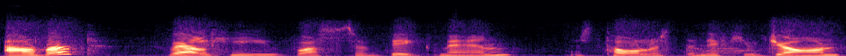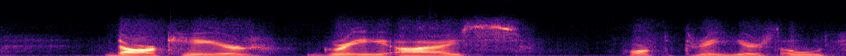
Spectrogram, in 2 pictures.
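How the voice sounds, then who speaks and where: Hesitant abandoned wife, bright voice. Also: female voice, mid-range voice, full character voice. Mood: hesitant, recalling. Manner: halting, plain-spoken, short phrases. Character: bitter, hesitant abandoned wife questioned by police. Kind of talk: 1950s radio drama acting. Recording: dull lo-fi vintage radio broadcast.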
